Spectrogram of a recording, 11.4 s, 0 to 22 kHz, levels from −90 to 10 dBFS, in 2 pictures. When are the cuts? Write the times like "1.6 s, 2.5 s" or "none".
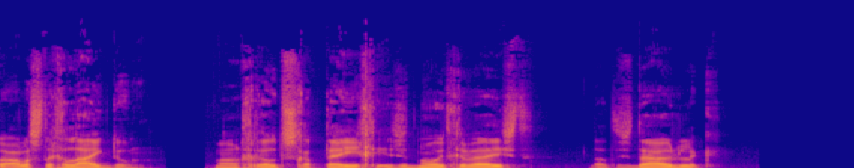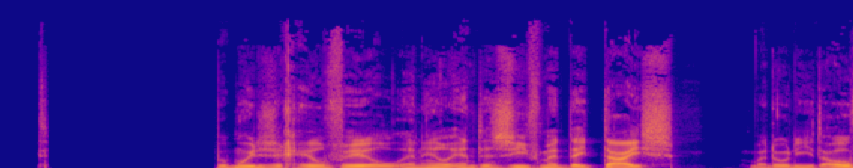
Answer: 1.3 s, 5.9 s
